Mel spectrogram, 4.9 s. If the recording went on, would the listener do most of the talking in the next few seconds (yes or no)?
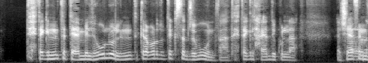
no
